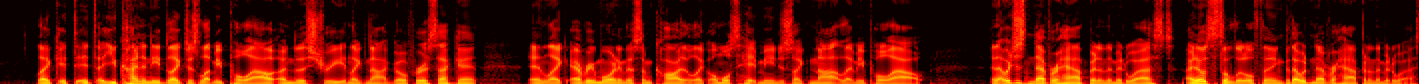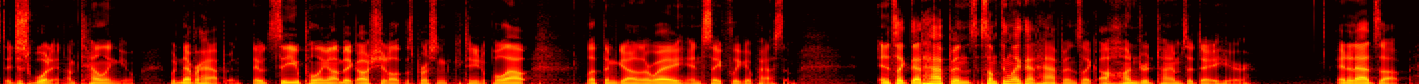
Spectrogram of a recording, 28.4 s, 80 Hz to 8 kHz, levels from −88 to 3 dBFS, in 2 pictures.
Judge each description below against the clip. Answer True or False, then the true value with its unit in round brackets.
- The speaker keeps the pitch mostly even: False (4.1 semitones)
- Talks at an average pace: False (275 wpm)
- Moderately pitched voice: False (110 Hz)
